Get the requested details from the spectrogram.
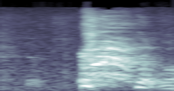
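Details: A single short, harsh cough from an adult recovering from a fairly severe lung infection, who says he coughs a lot; it bursts out after a quiet moment.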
